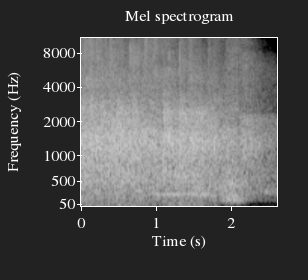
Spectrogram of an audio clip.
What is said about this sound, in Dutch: En een groot applaus van de aanwezige mensen.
